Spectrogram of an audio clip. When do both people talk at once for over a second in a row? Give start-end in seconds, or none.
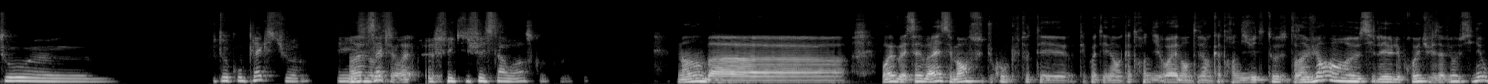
none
